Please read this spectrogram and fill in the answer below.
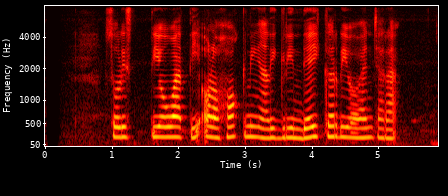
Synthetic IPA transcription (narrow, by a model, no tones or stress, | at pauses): sulis | t̪iɔwat̪iʔɔ̰lɔhɔkniŋaliɡɾindɛjkɨrdiwawaɲt͡ʃaɾa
